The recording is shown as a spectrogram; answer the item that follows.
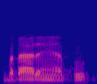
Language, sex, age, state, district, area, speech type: Hindi, male, 18-30, Uttar Pradesh, Azamgarh, rural, conversation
